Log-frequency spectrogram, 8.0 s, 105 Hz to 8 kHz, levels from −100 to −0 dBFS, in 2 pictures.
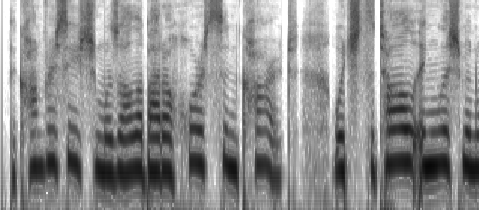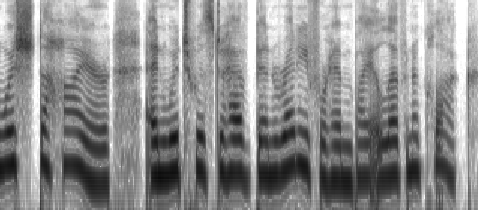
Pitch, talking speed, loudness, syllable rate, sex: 235 Hz, 210 wpm, -16 LUFS, 5.4 syllables/s, female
